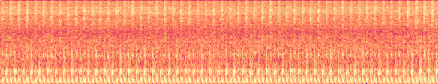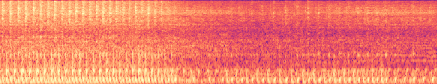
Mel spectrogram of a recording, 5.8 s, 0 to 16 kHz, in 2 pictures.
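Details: Power King 2417 economy lawn tractor after new starter, fuel filter and carburetor cleaning: strong even V-twin drone under load easing to a lighter idle partway through; runs clean and steady, normal running.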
